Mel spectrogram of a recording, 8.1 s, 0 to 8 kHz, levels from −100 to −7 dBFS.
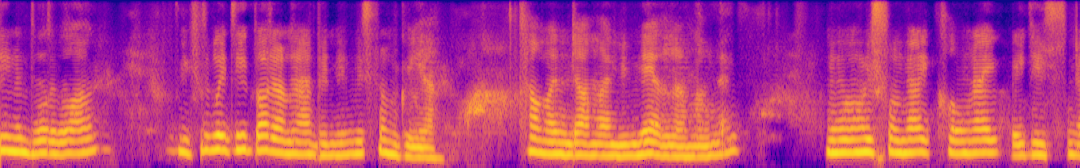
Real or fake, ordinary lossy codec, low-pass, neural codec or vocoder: fake; none; none; codec, 16 kHz, 1 kbps, FreqCodec, smaller model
